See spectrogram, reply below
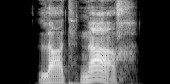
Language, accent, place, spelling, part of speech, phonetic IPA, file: German, Germany, Berlin, lad nach, verb, [ˌlaːt ˈnaːx], De-lad nach.ogg
- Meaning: singular imperative of nachladen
